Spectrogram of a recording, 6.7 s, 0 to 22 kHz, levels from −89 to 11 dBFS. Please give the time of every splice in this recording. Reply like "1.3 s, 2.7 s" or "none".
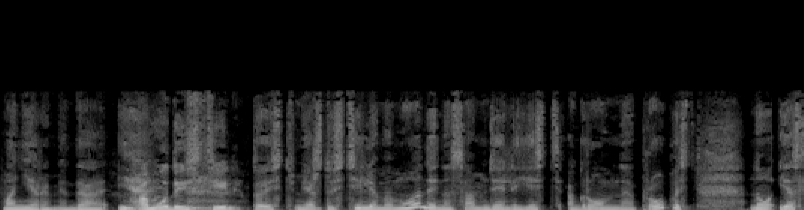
2.1 s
